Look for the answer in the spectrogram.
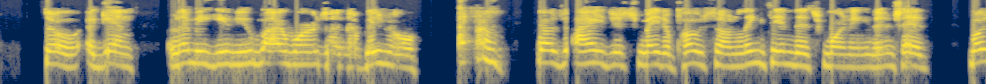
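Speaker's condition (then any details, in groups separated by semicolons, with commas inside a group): ALS; recently diagnosed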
